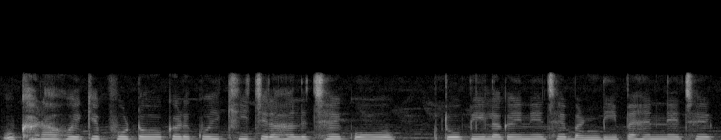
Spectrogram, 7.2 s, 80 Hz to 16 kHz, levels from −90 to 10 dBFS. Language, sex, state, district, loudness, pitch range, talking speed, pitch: Maithili, female, Bihar, Samastipur, -31 LUFS, 235-250 Hz, 135 wpm, 245 Hz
